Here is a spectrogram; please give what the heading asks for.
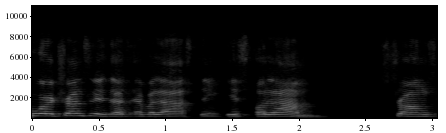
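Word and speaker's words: עוֹלָם: This is the pronunciation. Strong's H 5769. Olam. Olam. Olam.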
